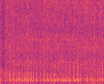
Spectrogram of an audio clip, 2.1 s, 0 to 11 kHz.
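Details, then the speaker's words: Porsche 911 2.8 RSR build flat-six on Link ECU: lumpy, uneven idle with stumbling, off-beat exhaust pulse; misfire with cylinders 1 and 5 not running, so on four of six cylinders. "Okay, we've got at least 2 cylinders out. We've got cylinder 1 and cylinder 5 are not running. So, all right, so that was running on 4 cylinders, not 6."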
